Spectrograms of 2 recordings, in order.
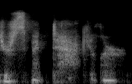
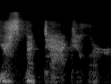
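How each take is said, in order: First: Husband's tender whisper, leaning close; hushed and intimate. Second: Tender retold whisper; soft hushed praise. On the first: Retold or imitated. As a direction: breathe it softly into her face. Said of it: "You're spectacular." whisper". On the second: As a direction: breathe it like a secret. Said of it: "I said".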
